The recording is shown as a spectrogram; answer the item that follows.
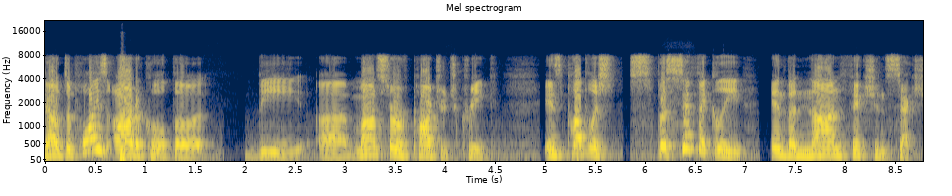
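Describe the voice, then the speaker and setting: A man with an American accent, a fairly high pitch, very wide pitch swings and a fairly slow pace. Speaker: podcast co-host. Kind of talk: casual chat.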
